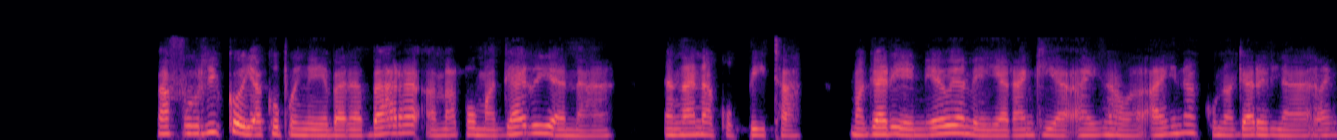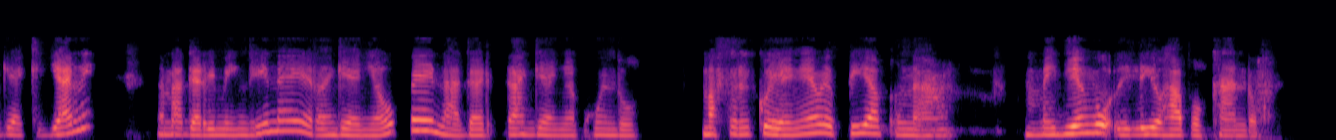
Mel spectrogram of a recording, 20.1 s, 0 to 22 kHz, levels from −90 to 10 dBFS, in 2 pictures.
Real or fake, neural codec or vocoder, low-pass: fake; codec, 16 kHz, 1.1 kbps, Voila-Tokenizer; 7.2 kHz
